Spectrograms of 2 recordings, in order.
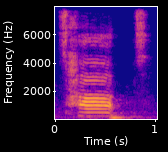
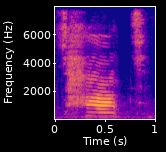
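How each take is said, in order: First: The final t is released with strong airflow. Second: The same.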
